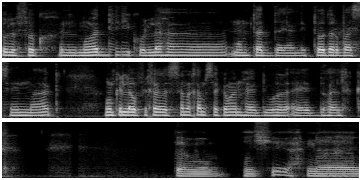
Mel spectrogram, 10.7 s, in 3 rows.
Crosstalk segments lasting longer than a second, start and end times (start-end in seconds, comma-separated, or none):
none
